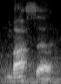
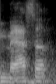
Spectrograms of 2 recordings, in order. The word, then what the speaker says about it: massa: The good old days when they were dependent on masa. Yeah. Is that how you pronounce that? I don't know. It's pretty sure it's supposed to be massa, because it is massa.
